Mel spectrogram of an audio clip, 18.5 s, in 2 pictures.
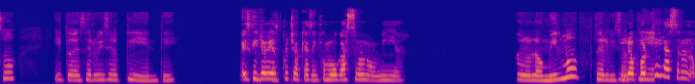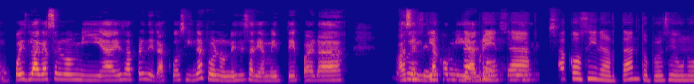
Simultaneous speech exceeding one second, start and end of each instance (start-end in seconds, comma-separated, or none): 14.6-16.8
